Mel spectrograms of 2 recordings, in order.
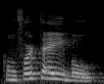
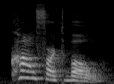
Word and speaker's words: comfortable: O finalzinho é igual table, então vou falar comfortable, vegetable". Mas não, o certo é meio que engolir várias letras dessa dessas duas palavras e pronunciar assim, ó, comfortable, vegetable.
